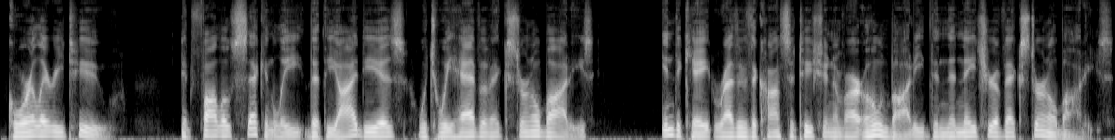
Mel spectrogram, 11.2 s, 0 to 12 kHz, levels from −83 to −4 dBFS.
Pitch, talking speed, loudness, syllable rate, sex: 100 Hz, 145 wpm, -17 LUFS, 5.4 syllables/s, male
